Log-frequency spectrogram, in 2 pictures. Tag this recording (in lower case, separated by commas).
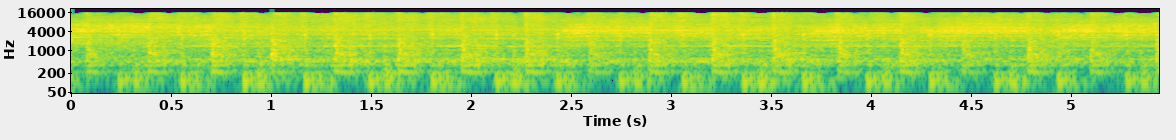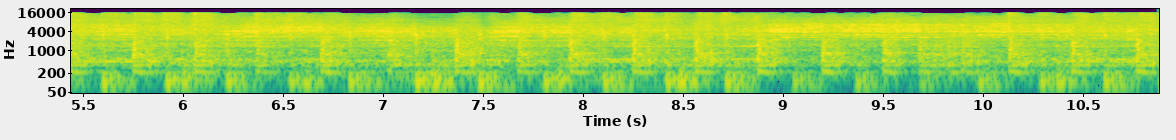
bass drum, music, drum, drum kit, musical instrument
